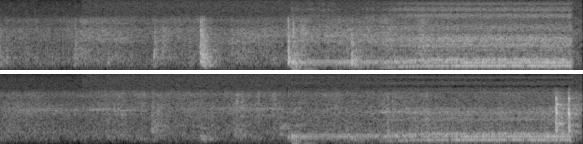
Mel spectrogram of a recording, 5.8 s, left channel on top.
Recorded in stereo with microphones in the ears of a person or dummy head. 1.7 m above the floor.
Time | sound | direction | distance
2.9 | a microwave | 85° left | ?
